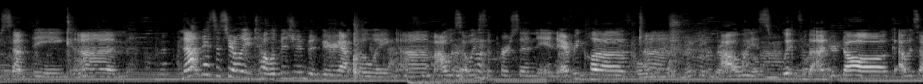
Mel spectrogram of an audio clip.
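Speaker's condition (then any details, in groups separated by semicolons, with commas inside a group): No condition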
